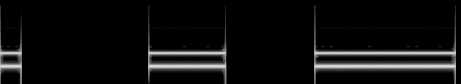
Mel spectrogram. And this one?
The 'C' key on a telephone keypad.
button, c, dial, dtmf, key, keypad, telephone, tones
